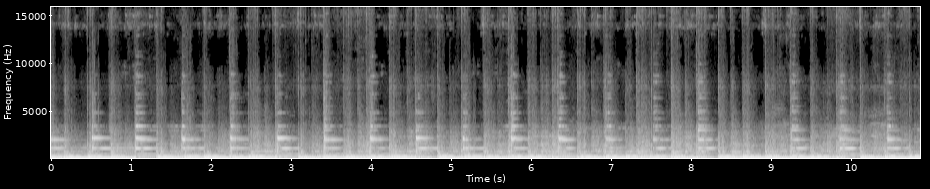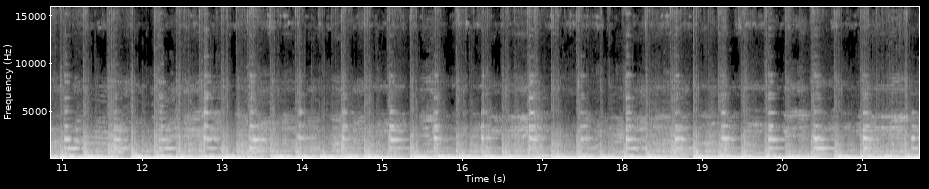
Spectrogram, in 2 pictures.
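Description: Santali folk drums, tamak' kettle drums and tumdak' barrel drums, beaten in a fast, steady dance rhythm that repeats in a cycle about every second and three quarters, with short ringing accents over a booming low end.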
